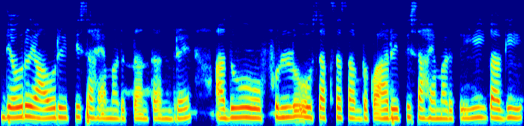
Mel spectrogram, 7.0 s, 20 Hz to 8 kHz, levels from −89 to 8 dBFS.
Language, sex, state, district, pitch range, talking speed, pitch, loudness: Kannada, female, Karnataka, Mysore, 205-235 Hz, 135 wpm, 220 Hz, -16 LUFS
